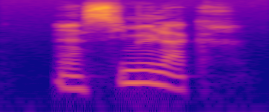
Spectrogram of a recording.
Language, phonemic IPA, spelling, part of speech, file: French, /si.my.lakʁ/, simulacre, noun, Fr-simulacre.ogg
- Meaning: 1. image, statue, idol, simulacrum 2. spectre, phantom 3. travesty, mockery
